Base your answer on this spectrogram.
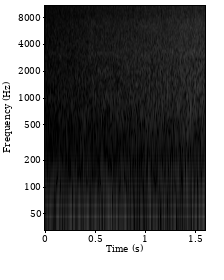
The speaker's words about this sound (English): I hear this gentle sound of the waves going in and out and in and out.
